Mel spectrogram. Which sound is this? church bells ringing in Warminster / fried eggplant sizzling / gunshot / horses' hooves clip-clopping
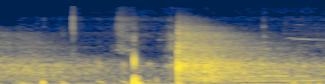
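gunshot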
